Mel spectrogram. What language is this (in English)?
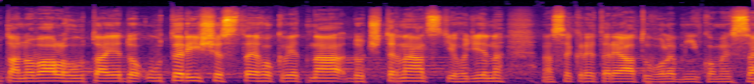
Czech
